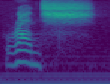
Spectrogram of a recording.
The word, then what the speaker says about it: wrench: it followed doubt W so the W is silent wrench the are followed the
